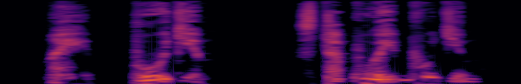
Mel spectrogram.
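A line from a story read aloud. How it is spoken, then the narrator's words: Whispered. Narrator (Russian): произнесла шепотом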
